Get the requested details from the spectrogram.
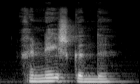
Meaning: medicine (discipline)
- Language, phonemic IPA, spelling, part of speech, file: Dutch, /ɣə.ˈneːsˌkʏn.də/, geneeskunde, noun, Nl-geneeskunde.ogg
